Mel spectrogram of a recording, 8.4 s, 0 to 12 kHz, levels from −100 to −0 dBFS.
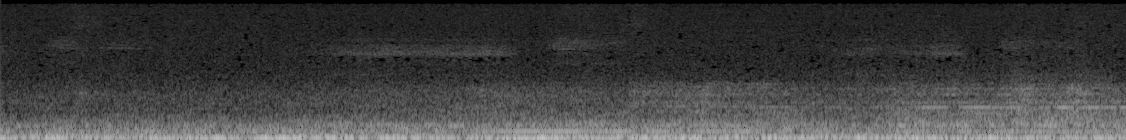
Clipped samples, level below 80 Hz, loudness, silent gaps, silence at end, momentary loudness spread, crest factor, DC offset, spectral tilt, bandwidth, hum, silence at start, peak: under 0.1%; -38 dBFS; -42 LUFS; none; 0 s; 3 LU; 12 dB; under 0.1%; -7.5 dB/octave; 11 kHz; none; 0 s; -24 dBFS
